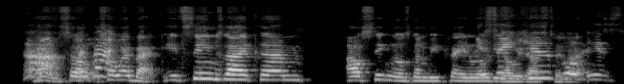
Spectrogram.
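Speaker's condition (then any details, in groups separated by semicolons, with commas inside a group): No condition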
